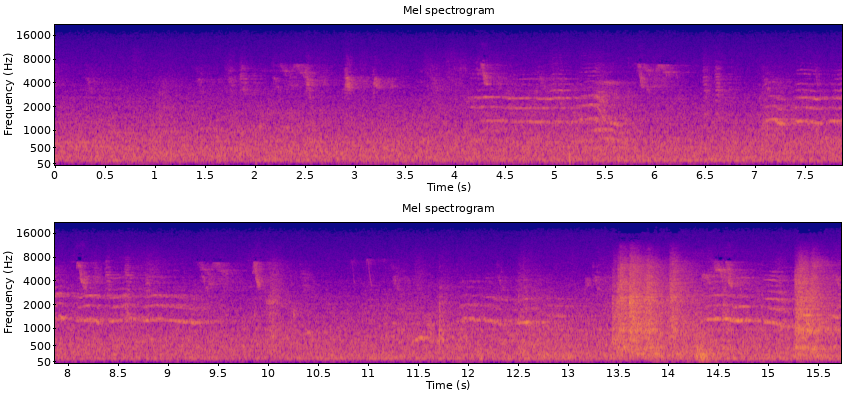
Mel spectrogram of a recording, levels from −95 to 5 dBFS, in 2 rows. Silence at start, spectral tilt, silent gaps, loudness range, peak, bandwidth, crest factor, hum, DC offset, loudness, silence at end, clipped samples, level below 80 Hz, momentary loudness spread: 0 s; -4 dB/octave; none; 8 LU; -10 dBFS; 19 kHz; 22 dB; none; under 0.1%; -30 LUFS; 0 s; under 0.1%; -60 dBFS; 11 LU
